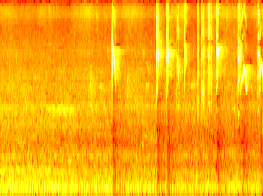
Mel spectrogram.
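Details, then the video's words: Sunbird lure song meant to make other sunbirds call, with trilling and rolling notes. After a quiet start, sharp high squeaky chips and short sweeps come in a scattered series over a constant low hum. "PANCINGAN KONIN NGERIWIK NGEROL NEMBAK GACOR BIKIN KONIN LAIN IKUT BUNYI"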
